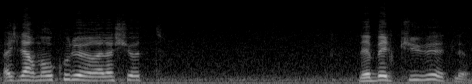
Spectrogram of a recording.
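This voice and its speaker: A man with a notably high voice improvises banter as he plays an online roleplay game. He is teasing and crude, clowning around and repeating himself, with faint noise in the recording. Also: fairly even intonation, moderate pace, a little mellow, rough recording.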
